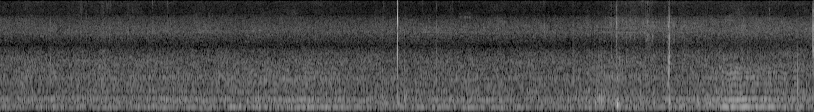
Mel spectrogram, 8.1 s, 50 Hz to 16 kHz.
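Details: Western honey bees from the Gwenyn Mel 2 colony, just returned to their Warre hive after swarming and absconding, settling in: a steady, low droning hum with faint tonal bands underneath, broken by a few sharp clicks near the middle and end.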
